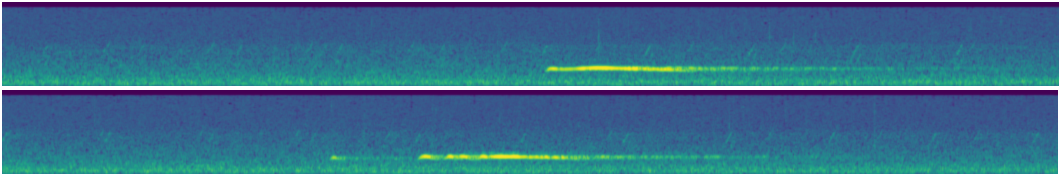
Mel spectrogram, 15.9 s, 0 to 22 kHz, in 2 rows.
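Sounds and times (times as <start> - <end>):
soft woodland hiss: 0.0 - 15.8
long wavering owl hoots: 4.1 - 6.6, 10.4 - 13.6.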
